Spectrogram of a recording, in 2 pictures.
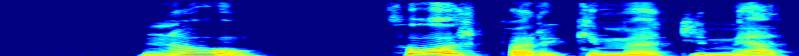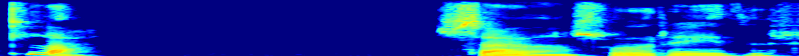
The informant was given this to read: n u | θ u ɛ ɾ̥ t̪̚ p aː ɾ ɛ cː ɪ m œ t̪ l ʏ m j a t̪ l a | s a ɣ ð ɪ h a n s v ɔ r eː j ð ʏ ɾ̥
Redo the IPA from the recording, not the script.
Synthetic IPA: n u | θ u ɛ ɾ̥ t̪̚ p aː ɾ ɛ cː ɪ m œ t̪ l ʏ m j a t̪ l a | s a ɣ ð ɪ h a n s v ɔ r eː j ð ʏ ɾ̥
